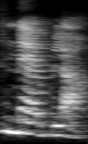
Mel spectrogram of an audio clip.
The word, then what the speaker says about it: nabla: back what if nabla how we pronounce it it is nebula or inverted Delta nebula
